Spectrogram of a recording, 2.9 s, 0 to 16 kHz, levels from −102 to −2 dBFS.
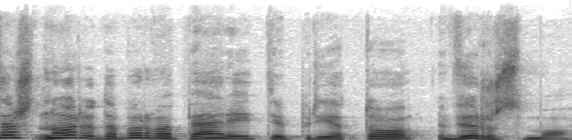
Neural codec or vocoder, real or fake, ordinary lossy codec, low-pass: none; real; Opus, 64 kbps; 14.4 kHz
